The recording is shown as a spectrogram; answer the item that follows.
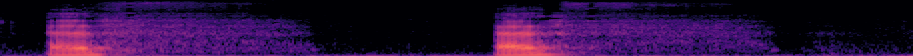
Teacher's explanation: So if I'm reading the fa, I say F, F. I'm just going to the makhraj of the fa. I'm not moving my jaw towards a fatha or a dhamma or a kasra. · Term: sukoon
